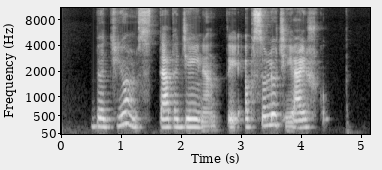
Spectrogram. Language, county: Lithuanian, Vilnius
